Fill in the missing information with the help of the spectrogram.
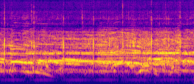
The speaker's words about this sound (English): We got to cheer them on. We got to help them get all the way up there. It's something we have to do. We try to push them and get them running. People are walking. They're hurting. So we give them all we can to get them going.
